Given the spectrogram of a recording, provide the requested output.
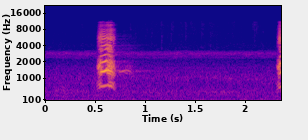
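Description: A snow goose gives one loud, harsh, nasal honk, and a second honk begins at the very end. The background is otherwise quiet.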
